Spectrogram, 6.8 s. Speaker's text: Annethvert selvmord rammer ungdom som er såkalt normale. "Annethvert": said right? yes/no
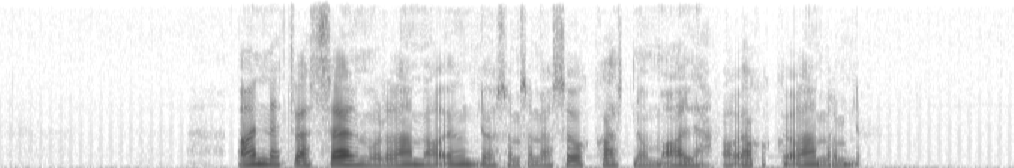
yes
